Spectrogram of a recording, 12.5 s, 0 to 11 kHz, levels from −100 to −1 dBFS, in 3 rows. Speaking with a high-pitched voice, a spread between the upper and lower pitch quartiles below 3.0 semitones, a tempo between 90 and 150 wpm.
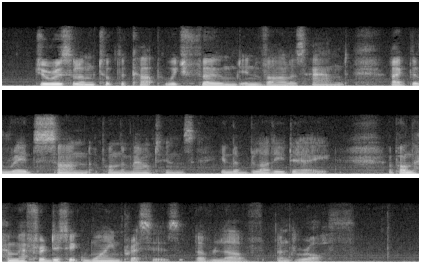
No: very low, 90 Hz; narrow, 2.5 semitones; average, 145 wpm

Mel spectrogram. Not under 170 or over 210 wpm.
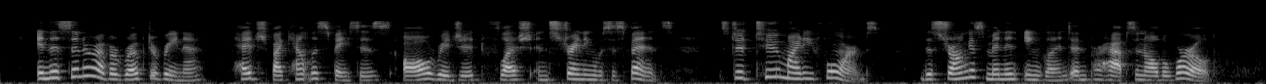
No: average, 155 wpm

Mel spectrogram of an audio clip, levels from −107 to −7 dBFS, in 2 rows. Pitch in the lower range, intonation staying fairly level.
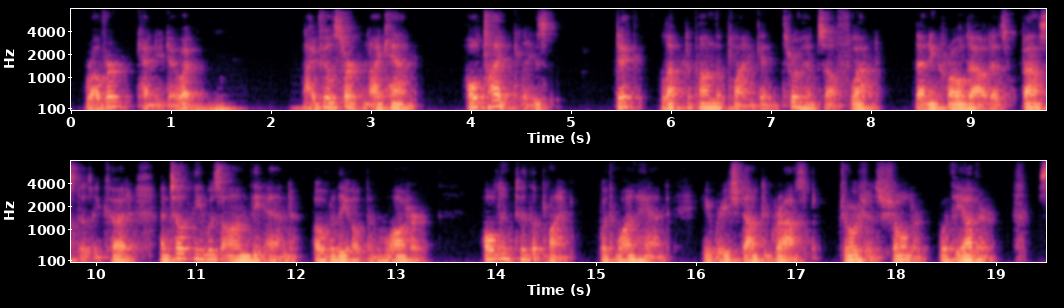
Yes: low, 115 Hz; narrow, 2.2 semitones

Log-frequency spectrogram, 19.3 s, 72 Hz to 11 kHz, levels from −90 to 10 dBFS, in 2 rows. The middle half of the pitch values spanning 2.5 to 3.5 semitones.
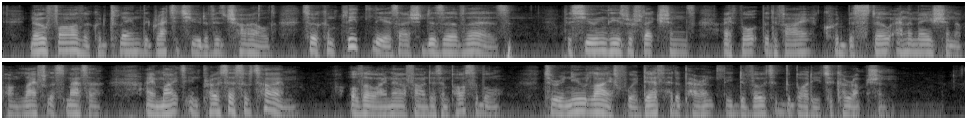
Yes: average, 3.2 semitones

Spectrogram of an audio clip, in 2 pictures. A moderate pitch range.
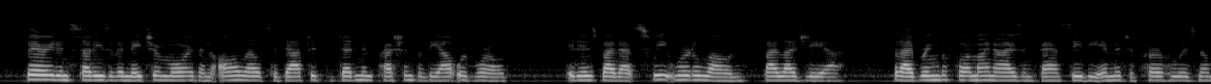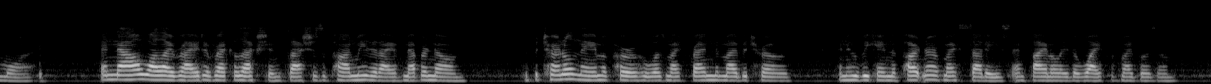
No: narrow, 1.8 semitones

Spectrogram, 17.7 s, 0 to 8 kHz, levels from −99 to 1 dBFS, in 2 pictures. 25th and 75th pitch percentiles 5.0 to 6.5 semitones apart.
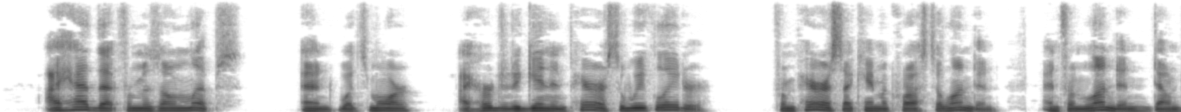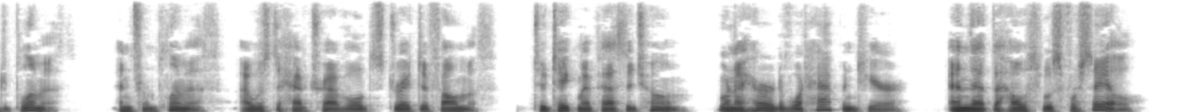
No: average, 3.5 semitones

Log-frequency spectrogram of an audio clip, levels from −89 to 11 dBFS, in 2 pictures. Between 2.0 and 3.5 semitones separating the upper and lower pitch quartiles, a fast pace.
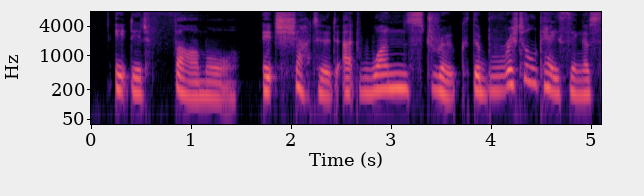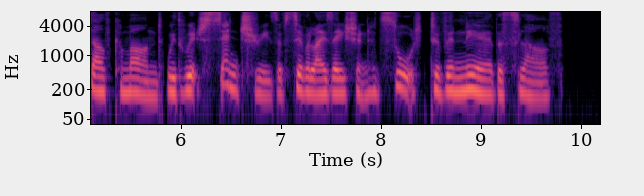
No: average, 3.0 semitones; average, 155 wpm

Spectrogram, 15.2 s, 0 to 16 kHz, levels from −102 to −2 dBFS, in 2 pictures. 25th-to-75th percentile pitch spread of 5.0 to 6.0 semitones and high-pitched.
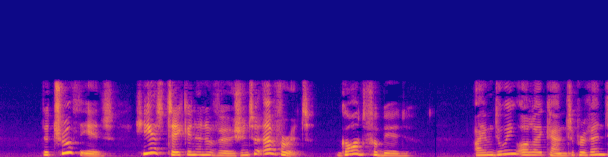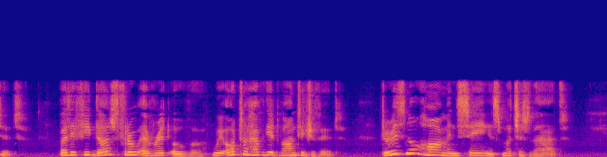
Yes: wide, 5.6 semitones; very high, 255 Hz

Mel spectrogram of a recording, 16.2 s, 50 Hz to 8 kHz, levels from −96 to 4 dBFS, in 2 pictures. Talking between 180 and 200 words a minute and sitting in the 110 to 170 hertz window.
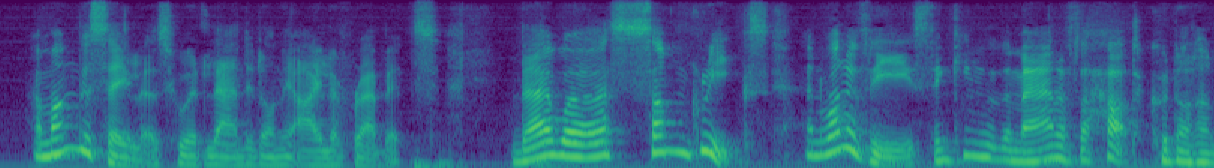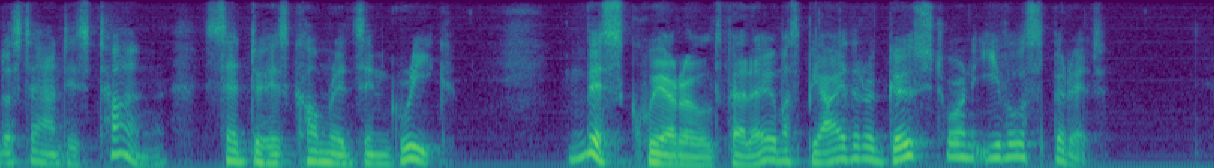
Yes: average, 185 wpm; low, 135 Hz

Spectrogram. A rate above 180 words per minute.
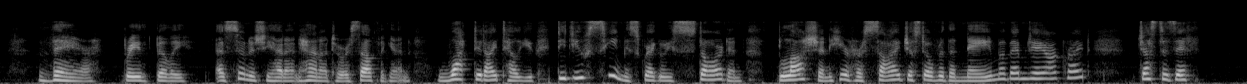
Yes: average, 195 wpm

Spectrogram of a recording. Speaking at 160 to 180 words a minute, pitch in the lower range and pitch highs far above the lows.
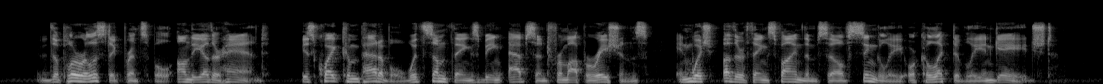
Yes: average, 165 wpm; low, 110 Hz; wide, 6.6 semitones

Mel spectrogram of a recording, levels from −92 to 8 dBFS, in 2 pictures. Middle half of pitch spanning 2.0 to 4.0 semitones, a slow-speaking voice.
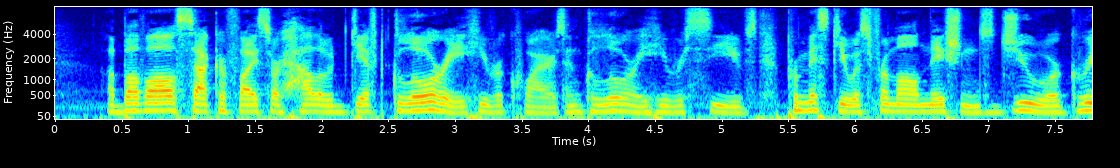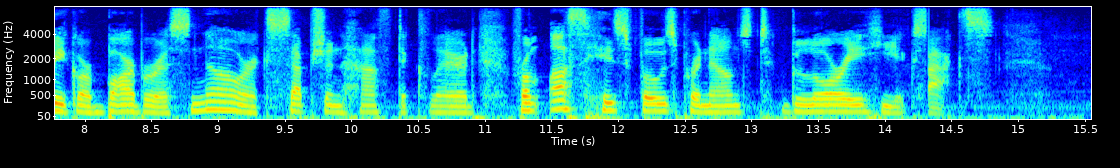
Yes: average, 3.0 semitones; slow, 130 wpm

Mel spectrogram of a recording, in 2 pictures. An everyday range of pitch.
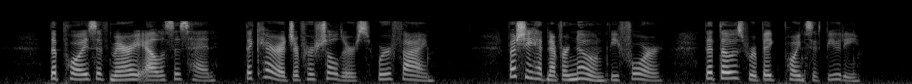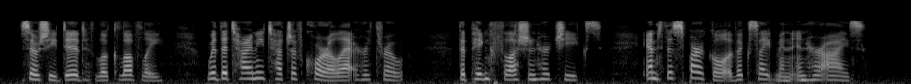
Yes: average, 4.1 semitones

